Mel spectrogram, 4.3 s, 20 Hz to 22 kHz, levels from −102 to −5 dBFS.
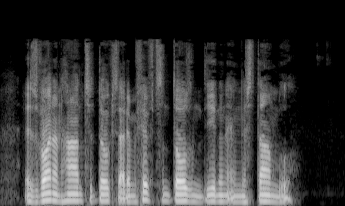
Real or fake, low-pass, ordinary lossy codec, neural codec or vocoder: fake; 9.9 kHz; AAC, 48 kbps; vocoder, 44.1 kHz, 128 mel bands every 256 samples, BigVGAN v2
